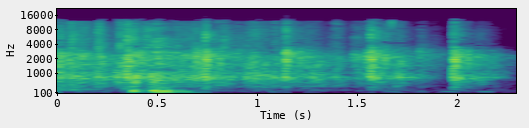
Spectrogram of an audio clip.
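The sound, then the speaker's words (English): Applause from an audience in a room during a speech about Chicago: dense, loud clapping that holds steady for the whole stretch, with a few sharper individual claps standing out. “Clap it up for Chicago, everybody.”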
